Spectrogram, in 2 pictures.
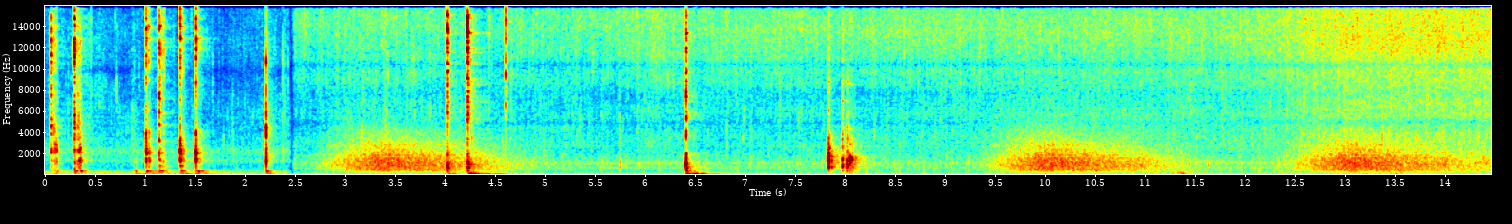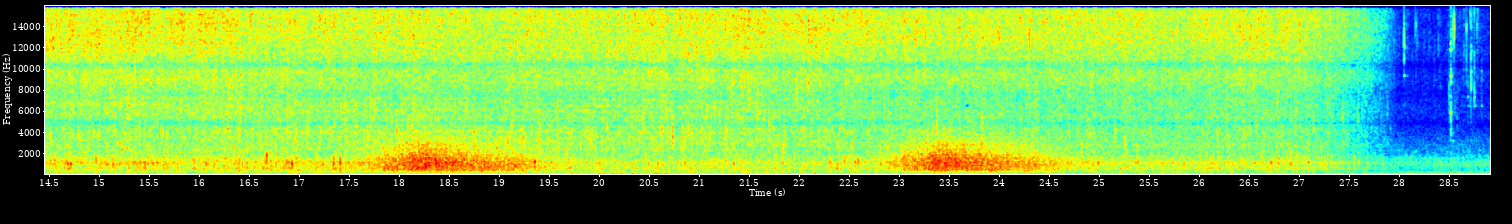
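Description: Pork liver frying in its sauce in a metal pan: a steady sizzle that swells and eases every few seconds. A metal spatula clicks and scrapes against the pan for the first couple of seconds, with a few single knocks in the seconds after.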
